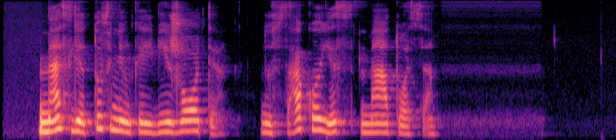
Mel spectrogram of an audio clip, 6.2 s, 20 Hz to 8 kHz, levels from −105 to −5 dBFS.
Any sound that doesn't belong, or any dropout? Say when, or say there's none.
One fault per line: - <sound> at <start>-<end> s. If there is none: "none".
none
